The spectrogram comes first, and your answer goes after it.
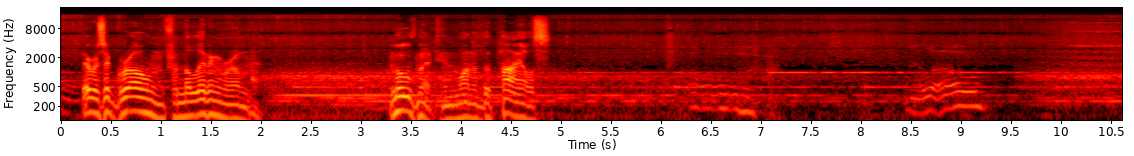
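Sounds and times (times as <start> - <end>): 
bathroom faucets running: 0.0 - 10.6
speech: 0.2 - 2.2, 3.3 - 5.0.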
